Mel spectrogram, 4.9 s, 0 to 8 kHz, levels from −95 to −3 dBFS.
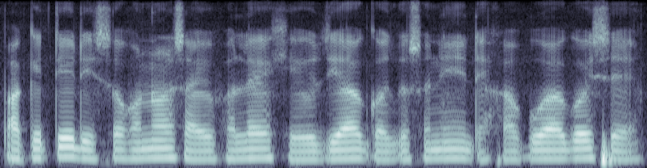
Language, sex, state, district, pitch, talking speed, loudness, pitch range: Assamese, male, Assam, Sonitpur, 115 Hz, 100 wpm, -20 LUFS, 105-120 Hz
